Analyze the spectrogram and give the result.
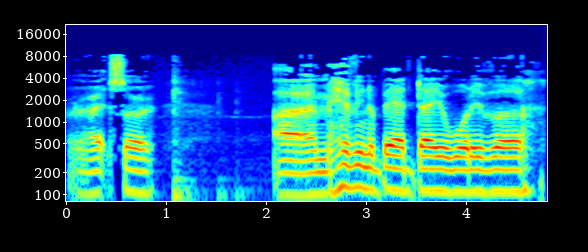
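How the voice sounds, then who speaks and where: A man's voice: lowish voice, slow pace, dull audio. A man hosting his own podcast, talking casually and rambling, with lots of "uh" and "um" fillers. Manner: relaxed, rambling, many fillers. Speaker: podcast host. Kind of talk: casual solo podcast talk.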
